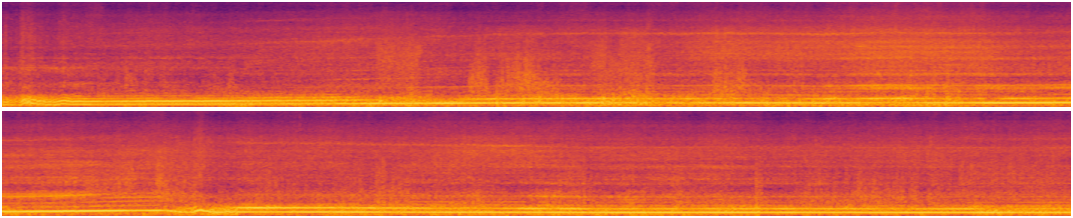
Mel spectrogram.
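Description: Motorcycle engine running steadily under load on a climb, heard from the bike itself; its pitch rises and then drops with a gear change about seventeen seconds in.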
